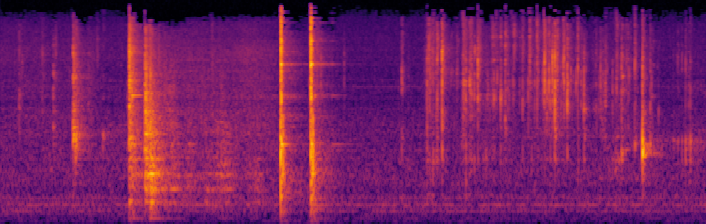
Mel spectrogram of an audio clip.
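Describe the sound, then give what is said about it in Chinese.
Scattered clinks and taps of utensils against a bowl as eggs are beaten, a few sharp metallic knocks standing out over faint, low background noise. “好，那就准备一个碗，哎呦，那我们打蛋”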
